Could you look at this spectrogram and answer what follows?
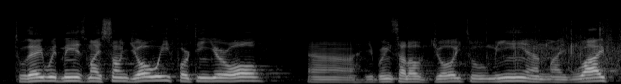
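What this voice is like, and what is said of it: Puerto Rican accent in English. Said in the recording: “that's where I'm originally from ... I still cannot get rid of this accent ... my accent is not a distraction”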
